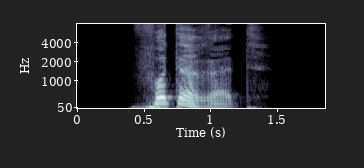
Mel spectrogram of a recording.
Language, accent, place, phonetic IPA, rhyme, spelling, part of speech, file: German, Germany, Berlin, [ˈfʊtəʁət], -ʊtəʁət, futteret, verb, De-futteret.ogg
- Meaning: second-person plural subjunctive I of futtern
